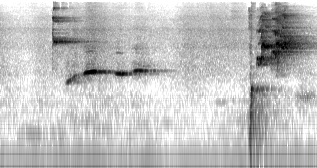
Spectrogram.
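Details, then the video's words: A person's long rising whistle in a small morning aviary is answered by a lovebird's abrupt loud, rasping, high-pitched squawk, with a short faint chirp before the whistle and a steady background hum. "Disiul Lovebirdnya Nyahut Mantab"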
